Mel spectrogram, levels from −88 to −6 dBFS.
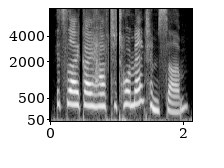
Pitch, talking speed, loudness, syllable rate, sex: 295 Hz, 225 wpm, -16 LUFS, 4.6 syllables/s, female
